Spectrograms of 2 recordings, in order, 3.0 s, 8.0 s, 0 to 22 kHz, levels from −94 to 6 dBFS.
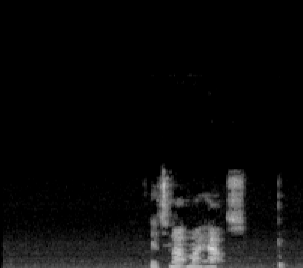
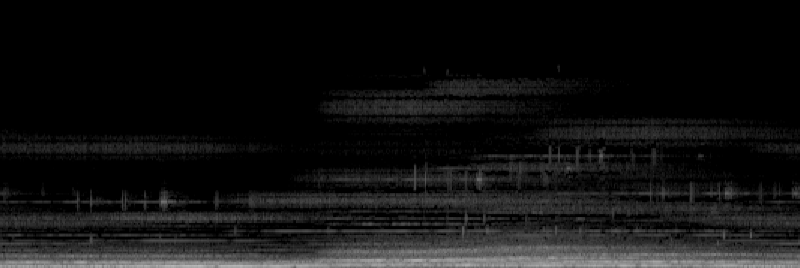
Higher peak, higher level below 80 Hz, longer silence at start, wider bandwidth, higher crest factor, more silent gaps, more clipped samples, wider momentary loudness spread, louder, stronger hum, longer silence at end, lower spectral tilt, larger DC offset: first, -2 dBFS vs -20 dBFS; second, -64 dBFS vs -58 dBFS; first, 1.5 s vs 0 s; second, 8.6 kHz vs 9.8 kHz; first, 22 dB vs 12 dB; neither; neither; first, 21 LU vs 7 LU; first, -21 LUFS vs -33 LUFS; neither; first, 0.2 s vs 0 s; second, -2.5 dB/octave vs -8 dB/octave; neither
